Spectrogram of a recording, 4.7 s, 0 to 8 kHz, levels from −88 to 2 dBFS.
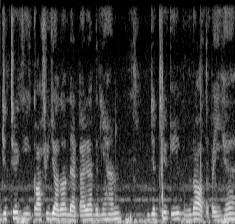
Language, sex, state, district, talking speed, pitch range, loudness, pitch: Punjabi, male, Punjab, Kapurthala, 165 wpm, 175-195 Hz, -17 LUFS, 185 Hz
